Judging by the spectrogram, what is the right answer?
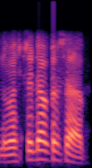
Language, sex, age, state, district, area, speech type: Hindi, male, 30-45, Uttar Pradesh, Pratapgarh, rural, conversation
